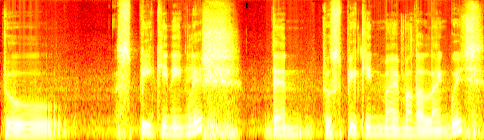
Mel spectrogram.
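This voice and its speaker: A man speaks at a very slow pace with ordinary pitch variation over noticeable background noise. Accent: Bengali. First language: Bangla. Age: 20s. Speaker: gaming vlogger. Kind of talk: unscripted gameplay commentary. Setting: home recording with microphone. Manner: halting.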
